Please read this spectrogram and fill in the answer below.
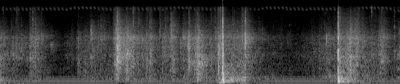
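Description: Improvised flail of knotted rubber resistance bands being swung, with three sharp slaps about a second apart as the rubber ball end strikes and bounces back.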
